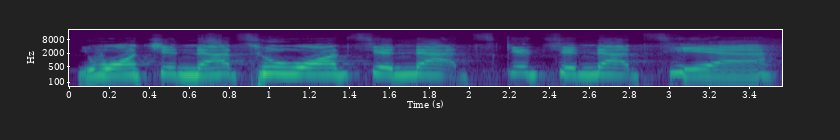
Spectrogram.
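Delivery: high, slow ballpark vendor call; vendor accent. Pretend. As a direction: hawk nuts like a stadium seller. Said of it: "that's my vendor accent".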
